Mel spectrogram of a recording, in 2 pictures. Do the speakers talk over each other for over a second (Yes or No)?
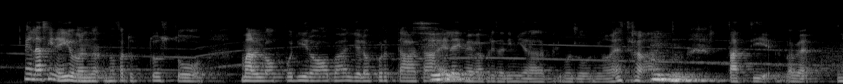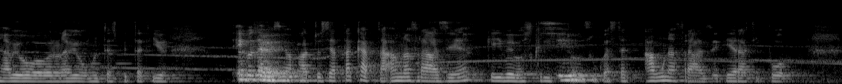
No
